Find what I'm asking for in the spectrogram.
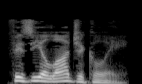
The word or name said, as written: physiologically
